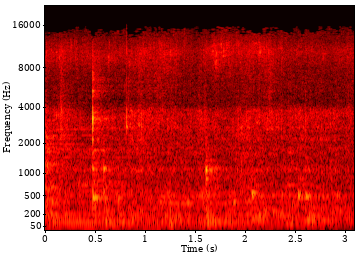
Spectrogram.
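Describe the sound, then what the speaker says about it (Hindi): Onions fry in a pan until golden for chicken malai handi, giving a soft, steady sizzle with occasional scrapes of a stirring spoon, fairly faint and close. "प्याज हमारा गोल्डन होना शुरू हो गया, अभी थोड़ा और चाहिए गोल्डन।"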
